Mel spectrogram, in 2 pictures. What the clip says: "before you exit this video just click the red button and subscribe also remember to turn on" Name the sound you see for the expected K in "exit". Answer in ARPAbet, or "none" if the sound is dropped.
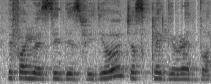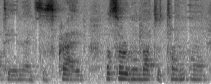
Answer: none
